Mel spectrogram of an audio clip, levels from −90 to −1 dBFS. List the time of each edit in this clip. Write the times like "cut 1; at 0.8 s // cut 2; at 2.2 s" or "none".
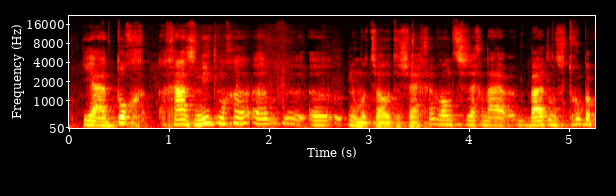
cut 1; at 2.8 s

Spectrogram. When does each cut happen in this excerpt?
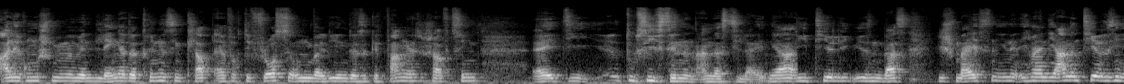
cut 1; at 7.9 s

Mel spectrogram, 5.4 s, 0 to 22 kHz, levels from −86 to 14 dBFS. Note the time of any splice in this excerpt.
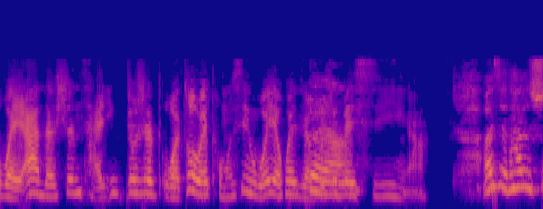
cut 1; at 1.3 s

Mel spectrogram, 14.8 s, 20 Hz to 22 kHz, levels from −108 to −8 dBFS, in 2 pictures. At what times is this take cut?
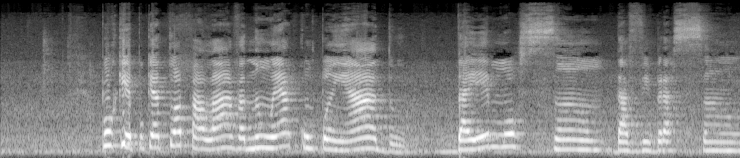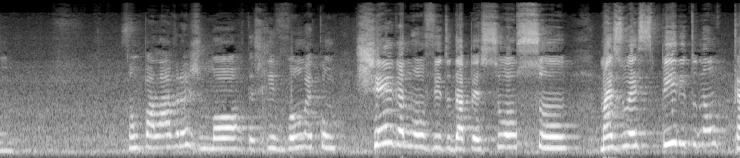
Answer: cut 1; at 6.1 s // cut 2; at 12.6 s

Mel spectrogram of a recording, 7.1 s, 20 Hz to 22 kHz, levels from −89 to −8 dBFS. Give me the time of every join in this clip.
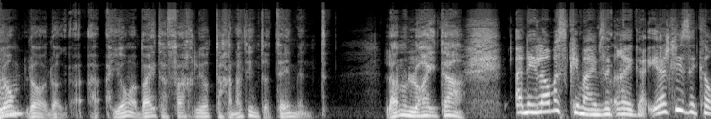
cut 1; at 6.1 s

